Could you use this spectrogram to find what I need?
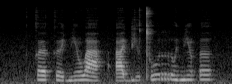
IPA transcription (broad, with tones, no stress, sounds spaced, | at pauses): k œ˧ k ø˨ bʲ õ˧ w a˨ | ʔ a˨ bʲ u˧ tʼ u˦ r u˧ bʲ õ˦ ʔ ə˦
